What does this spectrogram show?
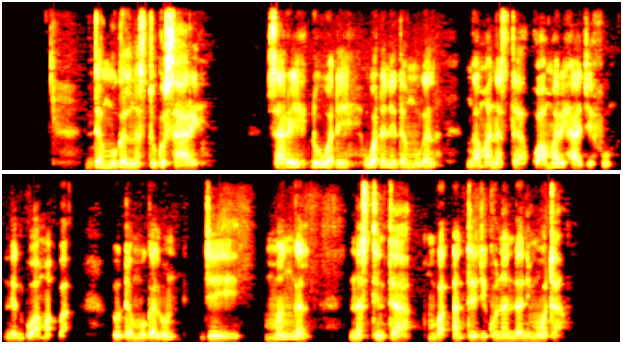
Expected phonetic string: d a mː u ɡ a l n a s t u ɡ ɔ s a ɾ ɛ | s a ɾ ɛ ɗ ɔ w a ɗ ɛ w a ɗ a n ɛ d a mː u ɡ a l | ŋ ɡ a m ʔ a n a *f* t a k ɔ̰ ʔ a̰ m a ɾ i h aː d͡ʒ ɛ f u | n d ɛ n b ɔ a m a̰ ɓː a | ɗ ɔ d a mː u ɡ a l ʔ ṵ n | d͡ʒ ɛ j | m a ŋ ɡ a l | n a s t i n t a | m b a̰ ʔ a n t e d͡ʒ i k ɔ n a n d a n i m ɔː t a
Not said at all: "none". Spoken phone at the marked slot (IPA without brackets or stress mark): s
